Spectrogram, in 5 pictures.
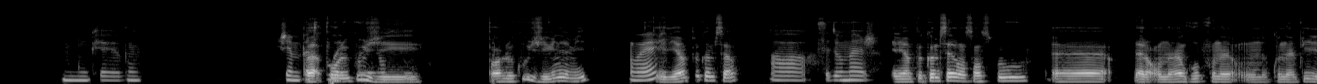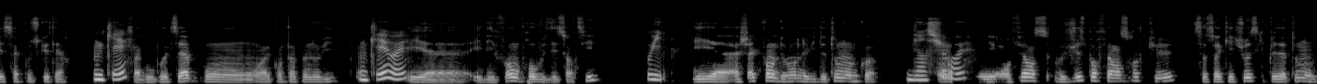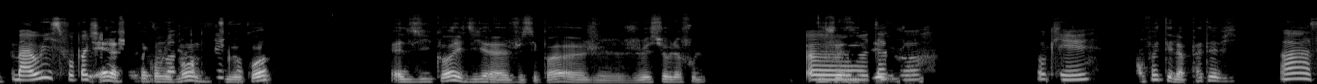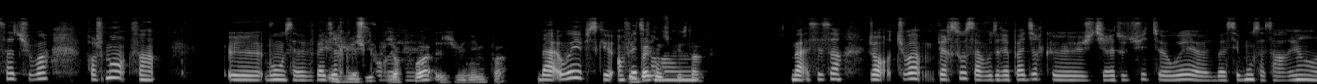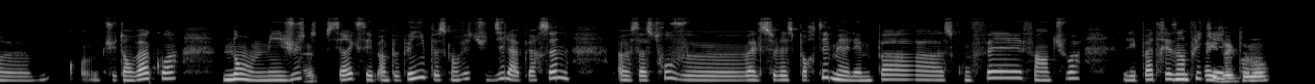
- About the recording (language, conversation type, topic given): French, unstructured, Quelle qualité apprécies-tu le plus chez tes amis ?
- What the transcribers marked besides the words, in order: tapping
